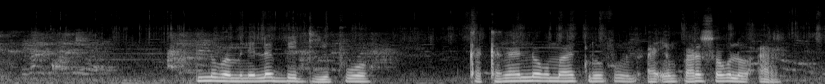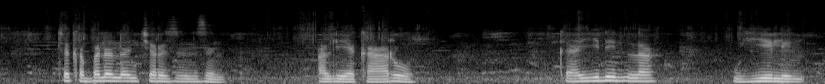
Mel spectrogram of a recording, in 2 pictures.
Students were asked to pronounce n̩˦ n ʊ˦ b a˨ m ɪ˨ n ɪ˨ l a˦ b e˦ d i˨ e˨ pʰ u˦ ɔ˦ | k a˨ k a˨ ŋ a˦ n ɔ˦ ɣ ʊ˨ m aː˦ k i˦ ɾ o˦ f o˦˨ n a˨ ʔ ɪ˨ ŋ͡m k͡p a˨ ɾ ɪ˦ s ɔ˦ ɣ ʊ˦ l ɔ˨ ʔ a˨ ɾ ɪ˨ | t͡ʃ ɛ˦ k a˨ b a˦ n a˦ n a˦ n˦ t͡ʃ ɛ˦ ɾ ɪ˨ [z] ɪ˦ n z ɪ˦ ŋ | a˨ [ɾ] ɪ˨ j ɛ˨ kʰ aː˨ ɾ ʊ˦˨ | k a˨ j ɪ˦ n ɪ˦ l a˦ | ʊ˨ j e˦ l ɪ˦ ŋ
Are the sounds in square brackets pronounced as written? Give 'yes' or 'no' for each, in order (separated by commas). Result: yes, no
